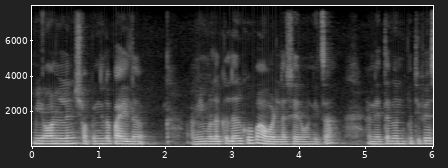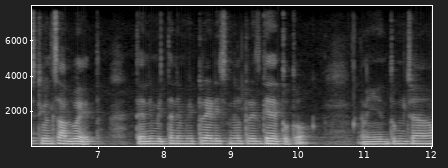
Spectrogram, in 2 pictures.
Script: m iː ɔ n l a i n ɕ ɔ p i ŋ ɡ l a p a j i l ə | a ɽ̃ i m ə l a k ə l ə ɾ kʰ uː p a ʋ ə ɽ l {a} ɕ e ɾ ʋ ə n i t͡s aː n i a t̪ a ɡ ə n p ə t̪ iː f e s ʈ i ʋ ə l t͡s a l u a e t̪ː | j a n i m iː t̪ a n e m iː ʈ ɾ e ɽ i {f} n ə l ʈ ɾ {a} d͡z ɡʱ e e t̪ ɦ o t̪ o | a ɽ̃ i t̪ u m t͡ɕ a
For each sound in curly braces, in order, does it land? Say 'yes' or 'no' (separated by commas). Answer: yes, no, no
